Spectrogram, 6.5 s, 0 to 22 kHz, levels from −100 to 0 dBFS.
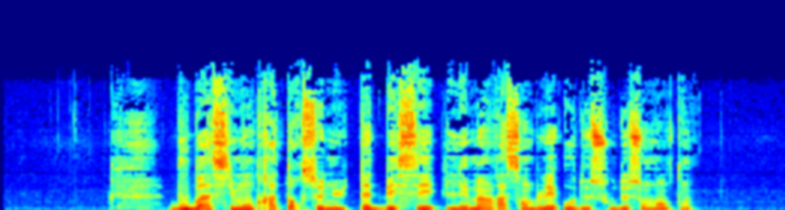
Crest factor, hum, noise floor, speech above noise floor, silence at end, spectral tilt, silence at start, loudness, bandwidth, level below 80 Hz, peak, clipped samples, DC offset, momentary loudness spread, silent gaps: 18 dB; none; -69 dBFS; 51 dB; 0.8 s; -3 dB/octave; 0.9 s; -17 LUFS; 16 kHz; -54 dBFS; 0 dBFS; under 0.1%; under 0.1%; 20 LU; none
